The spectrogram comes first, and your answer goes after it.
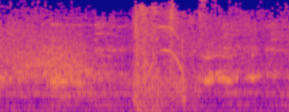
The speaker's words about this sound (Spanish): El BMW rompe la puerta abierta y da bandazos golpeando al Volvo.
